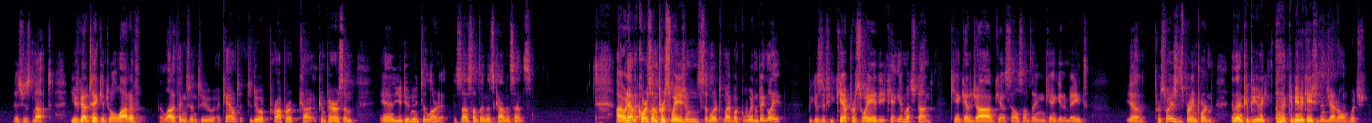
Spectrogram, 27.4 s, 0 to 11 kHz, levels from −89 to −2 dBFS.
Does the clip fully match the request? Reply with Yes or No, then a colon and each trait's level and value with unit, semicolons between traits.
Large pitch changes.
Yes: wide, 5.7 semitones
